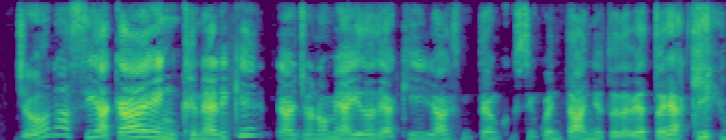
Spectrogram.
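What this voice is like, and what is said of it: Spanish spoken with non-native accent. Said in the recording (Spanish): “tiene su acento, ¿verdad? Con la dificultad del español”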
